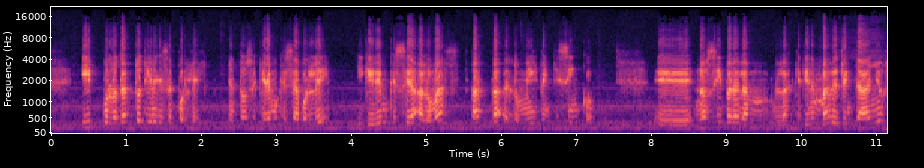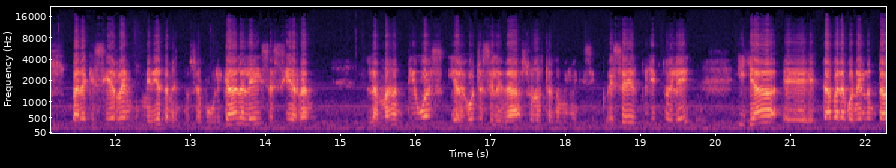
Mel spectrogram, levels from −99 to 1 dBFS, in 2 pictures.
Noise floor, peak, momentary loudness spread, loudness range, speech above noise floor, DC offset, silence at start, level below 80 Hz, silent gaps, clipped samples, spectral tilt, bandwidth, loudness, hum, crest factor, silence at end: -50 dBFS; -4 dBFS; 16 LU; 4 LU; 26 dB; under 0.1%; 0 s; -76 dBFS; none; under 0.1%; -0.5 dB/octave; 17.5 kHz; -22 LUFS; none; 22 dB; 0 s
